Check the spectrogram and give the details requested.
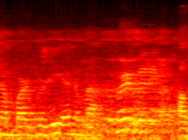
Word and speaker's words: Burberry: Am I say right sa pronunciation ng Burberry? Ano ba? Burberry. Oh, Burberry.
